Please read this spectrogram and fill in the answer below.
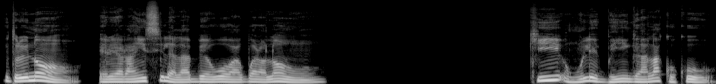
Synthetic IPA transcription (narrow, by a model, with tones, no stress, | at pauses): nĩ˦to˧ɾi˦nãː˦˨ | ɛ˧ɾɛ˧a˧ɾa˧j̃ĩ˦si˦la˦˨la˨˦bɛ˦ɔ˧wɔ˦˧a˧ɡ͡ba˦ɾa˧ɔ˧lɔ˦ɾ̃ũ˧ | kʰi˦o˦˨ɦũ˧˦le˦˨ɡ͡bẽ˨˦jĩ˦ɡã˧a˧la˦˨ko˨˦ko˦˨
